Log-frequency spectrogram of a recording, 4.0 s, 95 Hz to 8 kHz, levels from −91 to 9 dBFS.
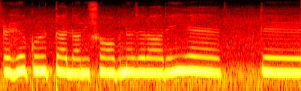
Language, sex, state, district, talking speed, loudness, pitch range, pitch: Punjabi, female, Punjab, Kapurthala, 165 wpm, -10 LUFS, 235-255 Hz, 240 Hz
